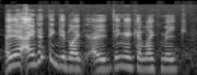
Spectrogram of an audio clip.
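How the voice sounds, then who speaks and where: A man's voice: high voice, moderate pace. A man streaming a visual novel with casual, rambling commentary, often repeating himself and exclaiming. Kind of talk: casual live commentary on a game.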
